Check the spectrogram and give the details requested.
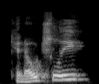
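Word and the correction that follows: Kincheloe: I know I said that wrong. – Kenchalo. – Kenchalo. Thank you.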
